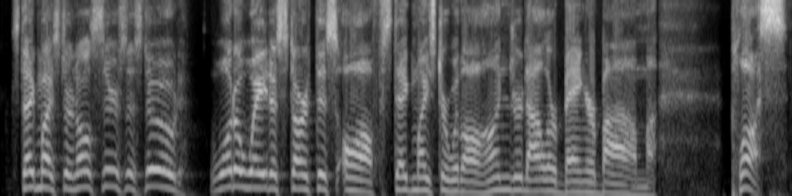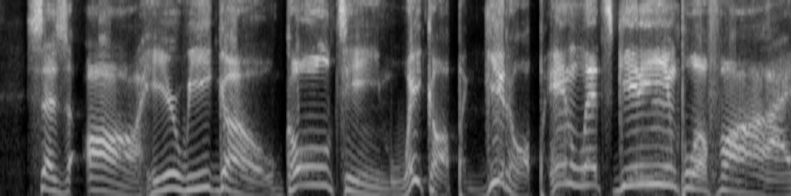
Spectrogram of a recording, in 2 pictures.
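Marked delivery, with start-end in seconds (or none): 10.7-15.8 big, slow, put-on tough-guy macho voice. Streamer fires up the gold team at the start of the stream, in a macho voice. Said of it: "I did that in the macho voice".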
